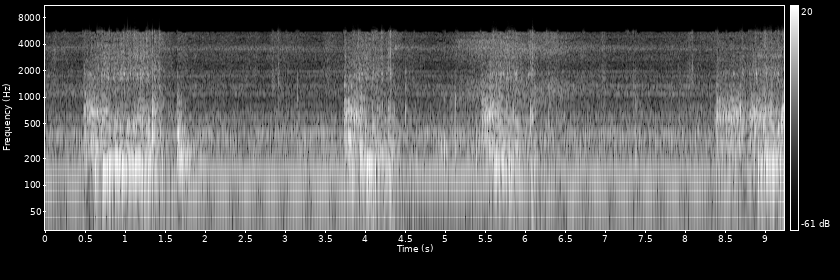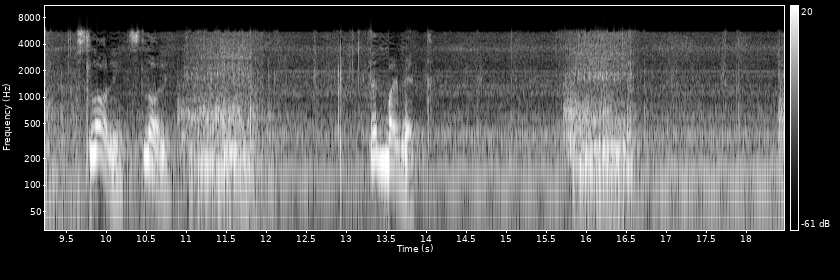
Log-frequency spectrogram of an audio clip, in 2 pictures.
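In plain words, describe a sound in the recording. A sewing machine motor hums steadily.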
